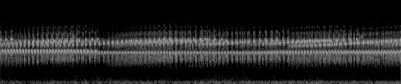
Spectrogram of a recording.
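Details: Native frogs calling in the Georgia Piedmont in January, a dense chorus of high trilled and peeping notes forming a continuous band, with overlapping callers and a steadier lower tone beneath throughout.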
